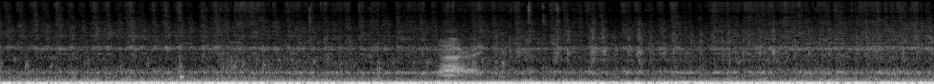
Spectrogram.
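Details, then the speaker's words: 1965 Chevrolet C10 short box V8 with electric fan switched on: deep steady rumble with slight swell in revs and fan whoosh, no knocks or ticks; good sounding truck. "Let's hear it run. Good sounding truck."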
